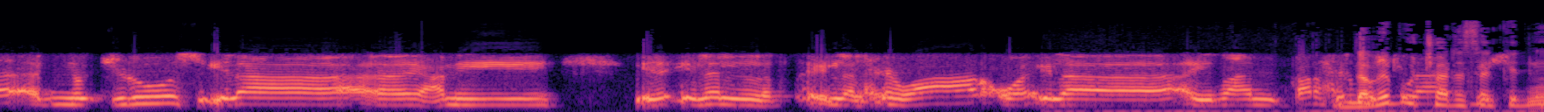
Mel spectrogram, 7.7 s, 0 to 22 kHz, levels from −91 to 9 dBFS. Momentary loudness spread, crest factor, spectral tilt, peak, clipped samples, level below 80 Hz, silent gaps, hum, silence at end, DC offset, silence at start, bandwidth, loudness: 5 LU; 14 dB; -5.5 dB/octave; -2 dBFS; under 0.1%; -62 dBFS; none; none; 0 s; under 0.1%; 0 s; 11 kHz; -17 LUFS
